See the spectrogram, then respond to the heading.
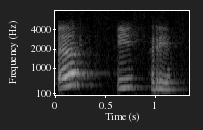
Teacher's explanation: Дрожащие – это те звуки, при образовании которых органы речи вибрируют, то есть органы речи производят дрожание.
